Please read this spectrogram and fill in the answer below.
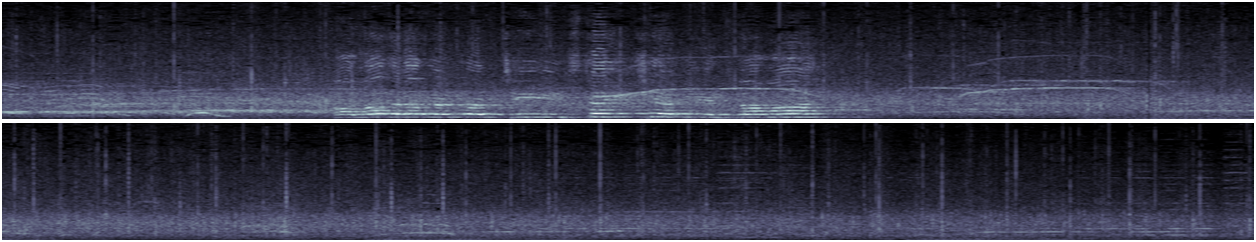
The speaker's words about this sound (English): Please stand and give these champions one more round of applause.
